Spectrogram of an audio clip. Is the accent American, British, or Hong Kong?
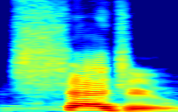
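British. It is said in a British accent. "British accent"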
